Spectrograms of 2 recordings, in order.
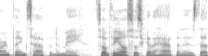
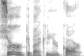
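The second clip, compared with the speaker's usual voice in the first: a raised, barking order from a staff member; mock yell; 9 semitones higher, 5 dB louder than usual. School staff yelling at a parent, raised mock yell. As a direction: shout him back into his car. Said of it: "they get yelled at".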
